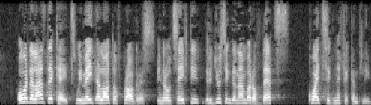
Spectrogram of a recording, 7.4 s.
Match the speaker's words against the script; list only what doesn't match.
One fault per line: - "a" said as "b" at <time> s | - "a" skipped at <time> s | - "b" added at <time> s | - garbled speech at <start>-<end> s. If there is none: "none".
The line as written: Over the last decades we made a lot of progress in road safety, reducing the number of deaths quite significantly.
none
